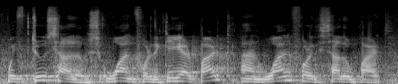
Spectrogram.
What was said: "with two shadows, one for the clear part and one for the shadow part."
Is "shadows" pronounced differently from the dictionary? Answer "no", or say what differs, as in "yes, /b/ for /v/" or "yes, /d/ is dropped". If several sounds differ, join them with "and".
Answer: yes, /s/ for /ʃ/ and /s/ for /z/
